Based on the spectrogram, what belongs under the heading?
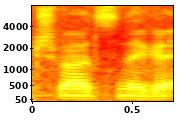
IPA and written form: ˈʃvɑːrtsnɛɡər (Schwarzenegger)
